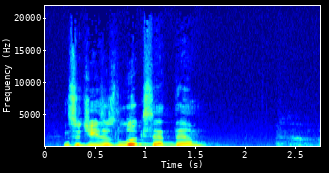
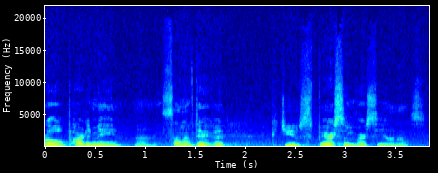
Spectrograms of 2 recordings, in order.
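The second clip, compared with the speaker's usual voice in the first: soft, timid, overly polite plea, much quieter; polite Canadian call out; 10 dB quieter than usual. Retold or imitated. Pastor mocks a timid beggar, a soft overly polite Canadian plea. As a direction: ask for mercy as if apologising for the bother. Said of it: "like a nice, polite Canadian call out".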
